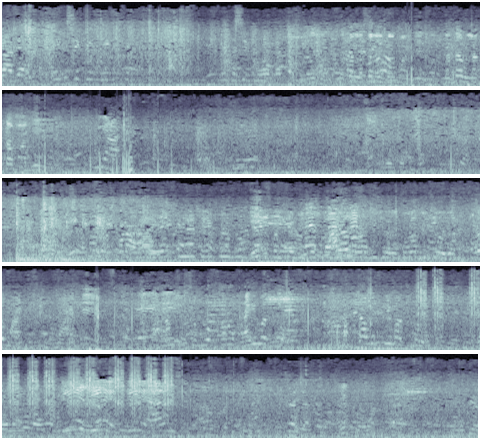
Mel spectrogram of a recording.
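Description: A crowd of men and women talk and call out all around, close by.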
